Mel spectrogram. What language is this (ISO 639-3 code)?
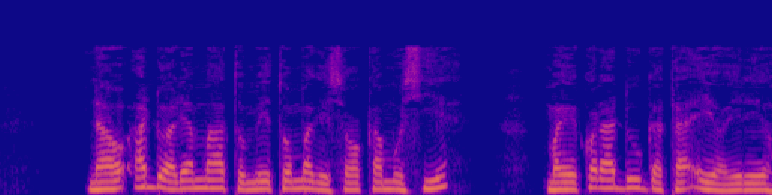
kik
